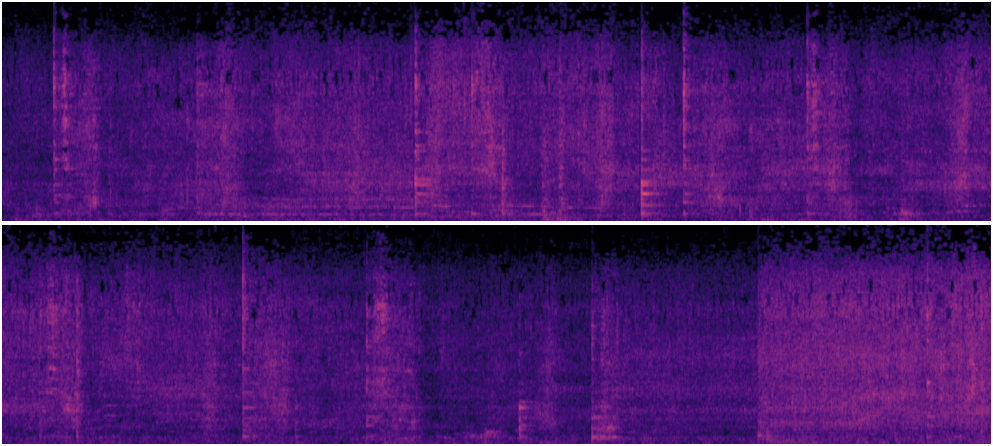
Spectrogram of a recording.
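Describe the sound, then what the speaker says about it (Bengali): Stinging catfish and potato pieces sauté in a pan for a curry, a steady close sizzle with frequent scraping stir strokes throughout and no voices. "মাছটাও কষাই নিব।"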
